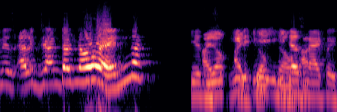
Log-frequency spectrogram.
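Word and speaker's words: Norén: That's with Noren? With Noren, yes, Alexander Noren. What's the right way to pronounce it with that accent?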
